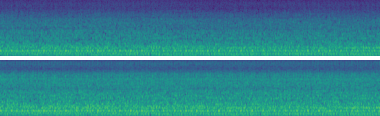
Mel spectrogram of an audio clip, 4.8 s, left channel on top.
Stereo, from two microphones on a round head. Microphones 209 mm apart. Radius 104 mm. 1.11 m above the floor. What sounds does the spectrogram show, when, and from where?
0.0 s an engine running: 85° right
